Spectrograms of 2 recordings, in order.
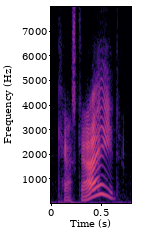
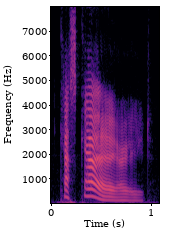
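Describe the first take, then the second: First: The pitch goes down and then up. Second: The pitch goes down and stays down. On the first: "with a falling and rising inflection, so it goes down and up" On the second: "I'd have to go down in inflection, it can't go back up"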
